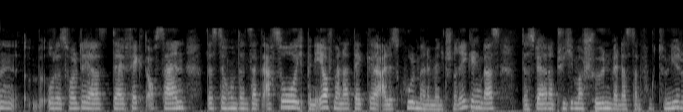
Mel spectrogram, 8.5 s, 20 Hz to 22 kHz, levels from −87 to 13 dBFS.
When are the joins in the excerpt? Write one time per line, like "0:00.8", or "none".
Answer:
none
